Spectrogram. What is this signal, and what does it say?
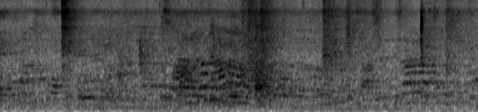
The noise of a cafe. There is no code.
